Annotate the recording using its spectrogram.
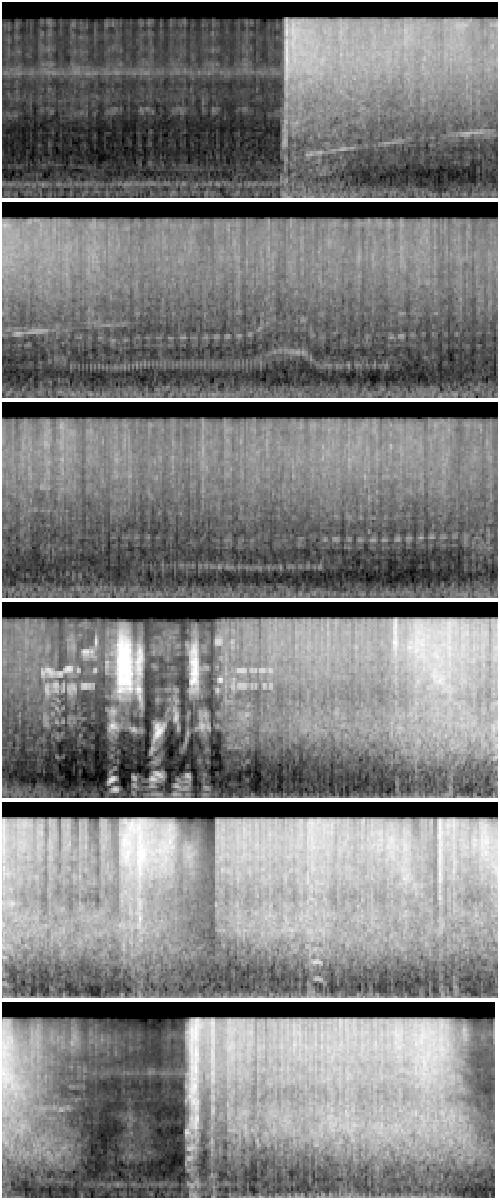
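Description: A hover bike engine hums and whines steadily.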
